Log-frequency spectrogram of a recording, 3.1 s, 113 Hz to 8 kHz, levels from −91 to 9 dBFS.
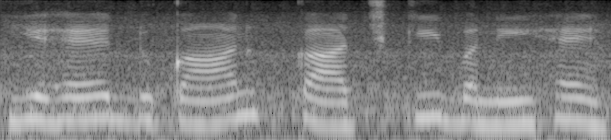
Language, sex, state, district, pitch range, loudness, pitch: Hindi, female, Rajasthan, Jaipur, 190-210 Hz, -17 LUFS, 205 Hz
